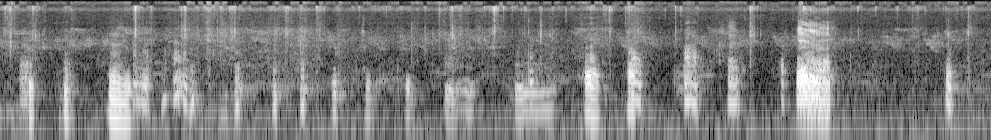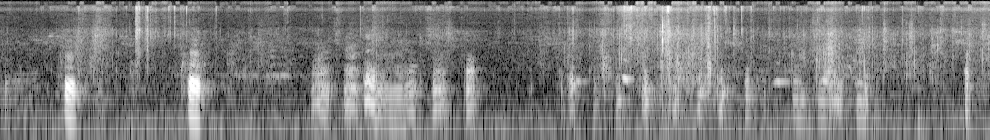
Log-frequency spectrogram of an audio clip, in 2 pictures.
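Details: Chicken farm with roosters and hens calling: a steady run of separate short clucks and cackles from many birds, spaced every half second or so, one louder squawk midway.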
